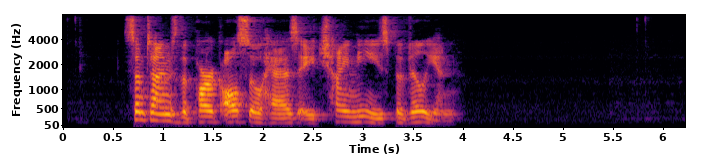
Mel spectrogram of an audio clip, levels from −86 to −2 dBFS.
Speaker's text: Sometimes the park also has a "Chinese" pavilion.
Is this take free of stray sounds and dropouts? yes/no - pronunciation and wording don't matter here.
yes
